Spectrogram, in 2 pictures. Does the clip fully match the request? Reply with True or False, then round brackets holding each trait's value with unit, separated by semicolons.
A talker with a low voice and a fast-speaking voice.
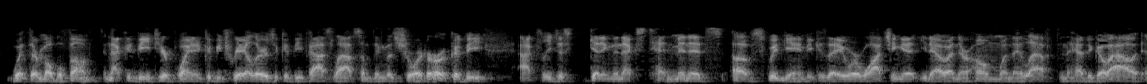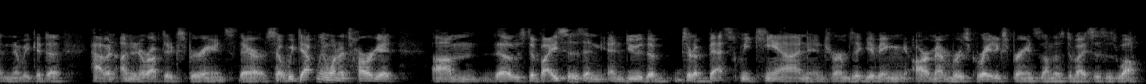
True (80 Hz; 250 wpm)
